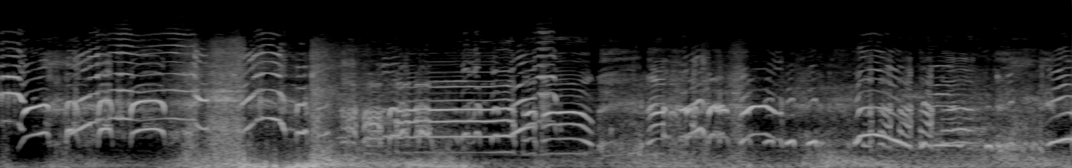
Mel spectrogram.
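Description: Two riders on a reverse-bungee Slingshot ride screaming and shrieking in rising and falling cries. One long, steady held scream comes about four seconds in. The cries turn shorter and laughing in the second half, over a rush of wind noise in the first three seconds.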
